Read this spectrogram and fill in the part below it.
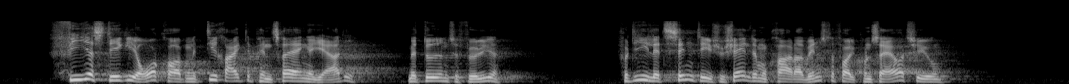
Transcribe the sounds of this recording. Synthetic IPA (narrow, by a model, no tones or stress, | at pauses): fiːɐsd̥e̝ɡ̥əiɒʊɐkʰʁɒ̽b̥n̩med̥iʁaɡ̥̚d̥əpʰenət͡sʰʁḛɐe̝ŋæjæɐd̥ð̩ˠ | med̥ø̰ð̰ˠn̩t͡sʰe̝lføljə | fɒ̽d̥ḭːled̥se̝n̰d̥iiso̝ɕɛ̰ːld̥e̝mo̝kʰʁɑ̈ːɾɐːʋensd̥ɐfɒ̽l̰ɡ̥̚kʰɒ̽nsæɐʋæt͡sʰiʊ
